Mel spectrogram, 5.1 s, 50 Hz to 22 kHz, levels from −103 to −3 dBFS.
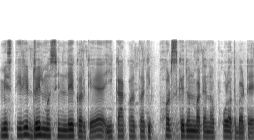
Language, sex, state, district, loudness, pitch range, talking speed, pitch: Bhojpuri, male, Bihar, East Champaran, -17 LUFS, 120-140 Hz, 190 wpm, 130 Hz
